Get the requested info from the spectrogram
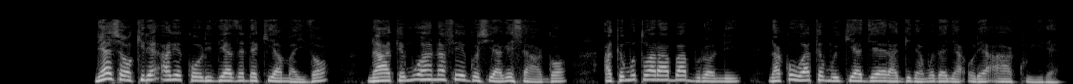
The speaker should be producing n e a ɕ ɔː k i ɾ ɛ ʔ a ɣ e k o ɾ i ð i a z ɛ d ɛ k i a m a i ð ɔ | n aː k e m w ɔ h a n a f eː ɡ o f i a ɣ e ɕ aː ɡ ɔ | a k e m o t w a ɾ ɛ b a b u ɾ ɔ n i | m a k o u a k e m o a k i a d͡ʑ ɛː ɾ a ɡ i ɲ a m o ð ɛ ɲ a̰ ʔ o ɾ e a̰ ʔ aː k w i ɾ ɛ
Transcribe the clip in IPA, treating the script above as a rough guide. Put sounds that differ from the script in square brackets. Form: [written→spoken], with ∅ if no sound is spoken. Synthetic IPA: n e a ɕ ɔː k i ɾ ɛ ʔ a ɣ e k o ɾ i ð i a z ɛ d ɛ k i a m a i ð ɔ | n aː k e m w ɔ h a n a f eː ɡ o [f→ɕ] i a ɣ e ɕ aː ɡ ɔ | a k e m o t w a ɾ [ɛ→a] b a b u ɾ ɔ n i | [m→n] a k o u a k e m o [a→i] k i a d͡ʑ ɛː ɾ a ɡ i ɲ a m o ð ɛ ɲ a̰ ʔ o ɾ e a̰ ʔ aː k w i ɾ ɛ

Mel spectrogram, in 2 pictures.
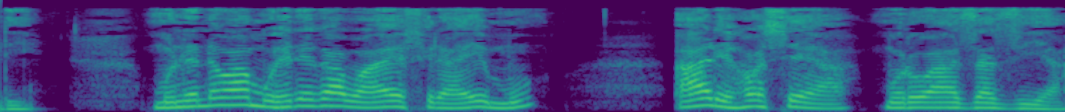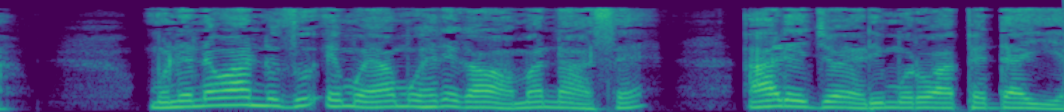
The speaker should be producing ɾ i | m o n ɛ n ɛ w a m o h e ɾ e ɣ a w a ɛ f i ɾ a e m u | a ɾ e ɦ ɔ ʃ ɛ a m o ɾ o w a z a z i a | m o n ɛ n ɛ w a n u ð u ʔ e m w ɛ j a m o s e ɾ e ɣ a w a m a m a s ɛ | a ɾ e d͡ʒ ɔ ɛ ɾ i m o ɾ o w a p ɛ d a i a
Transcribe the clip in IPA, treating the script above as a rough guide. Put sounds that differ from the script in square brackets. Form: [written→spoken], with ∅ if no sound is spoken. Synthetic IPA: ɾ i | m o n ɛ n ɛ w a m o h e ɾ e ɣ a w a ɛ f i ɾ a e m u | a ɾ e ɦ ɔ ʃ ɛ a m o ɾ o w a z a z i a | m o n ɛ n ɛ w a n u ð u ʔ e m w ɛ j a m o [s→h] e ɾ e ɣ a w a m a [m→n] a s ɛ | a ɾ e d͡ʒ ɔ ɛ ɾ i m o ɾ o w a p ɛ d a i a

